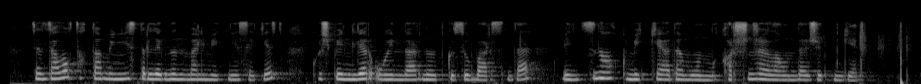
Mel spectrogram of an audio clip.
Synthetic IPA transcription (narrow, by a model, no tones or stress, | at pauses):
d̪̥ʲensɑwlˠəqsɑq̚t̪ɑwmijnijst̪ɾlɪɡʲɪnɪŋmælɪme̞t̪ɪne̞sæjkʲe̞skʲʰɵʃpe̞nɪle̞ɾwʔo̞jənd̪ɑɾənwɵt̪kʲɪzubɑɾəsənd̪ɑ | mʲe̞d̪ijt̪sijnɑlˠəq̚kʲʰʏme̞kʲːe̞ɑd̪ɑmwo̞nəɴqʰəɾʃənʒɑjlˠɑwənd̪ɑʒʏɡʲɪŋɡʲe̞n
